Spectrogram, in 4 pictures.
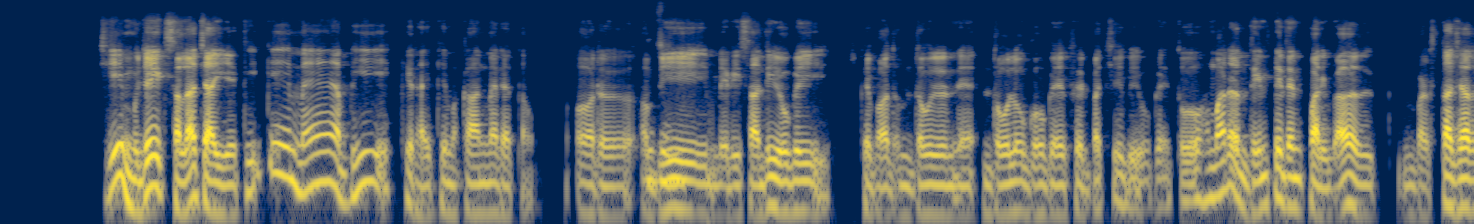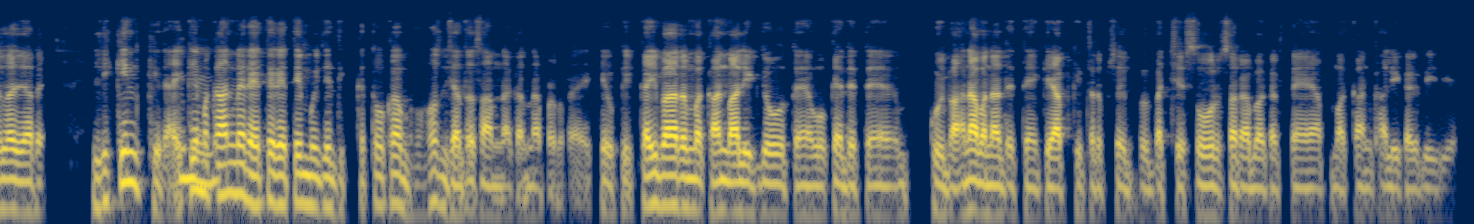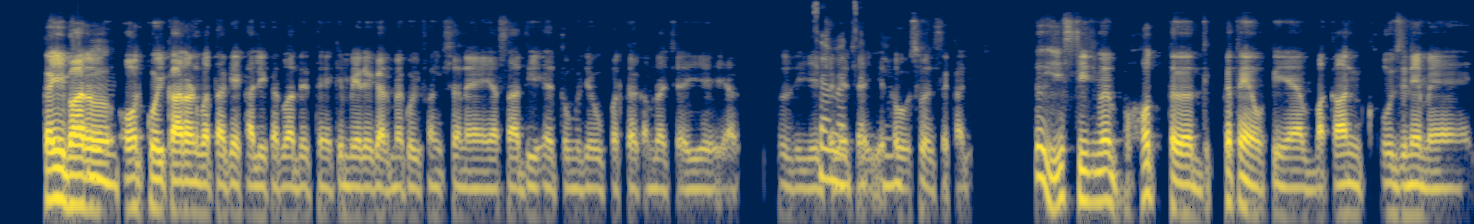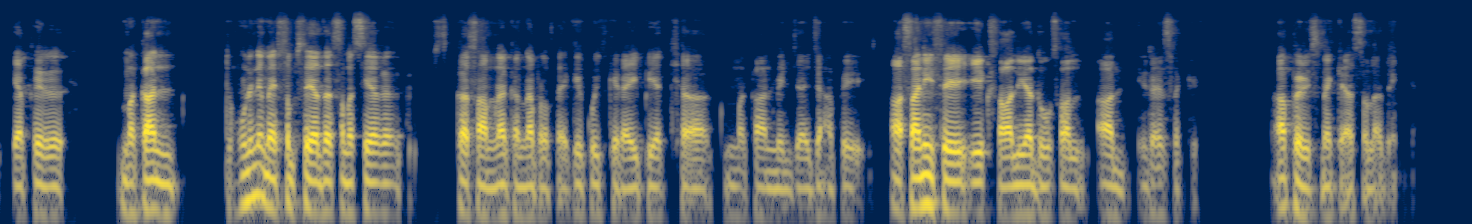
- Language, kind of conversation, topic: Hindi, advice, मकान ढूँढ़ने या उसे किराये पर देने/बेचने में आपको किन-किन परेशानियों का सामना करना पड़ता है?
- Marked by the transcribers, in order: in English: "फ़ंक्शन"; other noise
